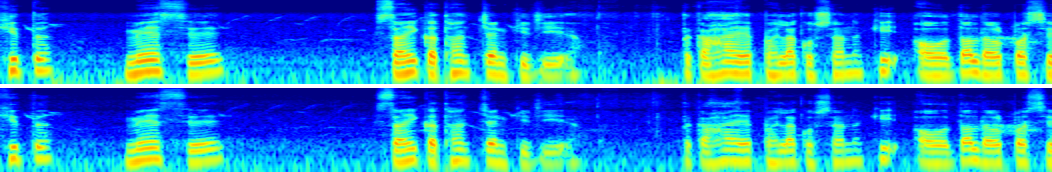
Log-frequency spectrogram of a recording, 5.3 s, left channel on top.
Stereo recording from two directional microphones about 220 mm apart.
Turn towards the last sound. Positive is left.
turn(degrees=15)  # may be behind; listen again after turning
